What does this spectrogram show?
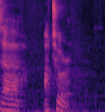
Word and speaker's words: Atur: My name is Atur. Cat. Ator? Atur. Ator? How do you spell that?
